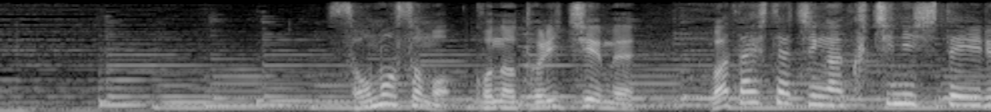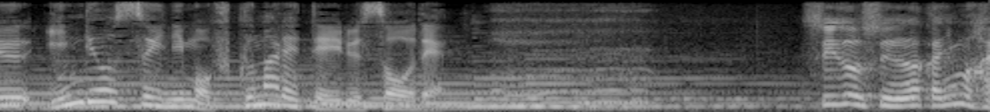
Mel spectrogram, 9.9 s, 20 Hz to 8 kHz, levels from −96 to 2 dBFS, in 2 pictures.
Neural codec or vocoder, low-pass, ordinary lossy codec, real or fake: none; 7.2 kHz; none; real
